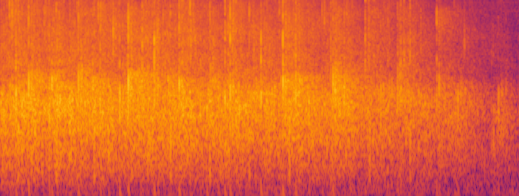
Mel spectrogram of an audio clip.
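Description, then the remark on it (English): A crowd applauds the worship team, clapping steadily in a dense, crackling wash of applause that holds strong for a few seconds, then gradually thins and fades toward the end. No one speaks over it. “Give our worship team a round of applause.”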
